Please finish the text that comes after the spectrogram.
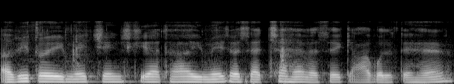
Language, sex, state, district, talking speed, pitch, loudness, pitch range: Hindi, male, Chhattisgarh, Jashpur, 185 wpm, 120 Hz, -17 LUFS, 110-125 Hz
